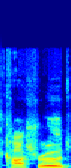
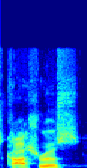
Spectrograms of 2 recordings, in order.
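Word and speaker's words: כשרות: because the uh in in Hebrew it's kosut but in ashkanazi dialect they they turn the the T sound into an S sound so so it's Kus or Kus uh kud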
